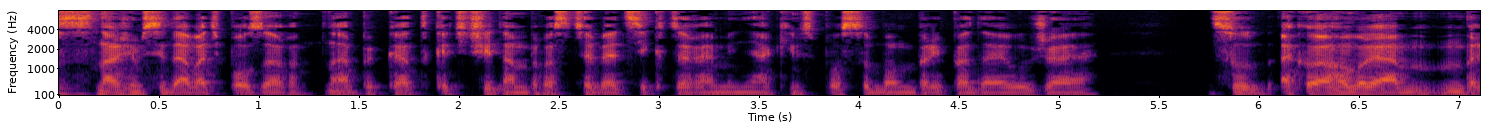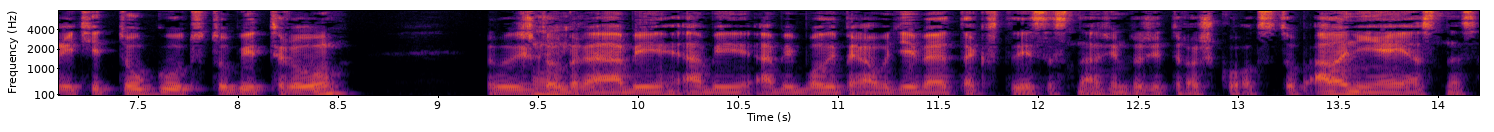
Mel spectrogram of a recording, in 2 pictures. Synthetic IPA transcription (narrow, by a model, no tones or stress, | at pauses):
sasnaʒimsid̪aːʋacpɔzɔɾna̰pɾiːklat̪kɛct͡ʃiːt̪ampɾɔscɛʋɛt͡sikt̪ɔɾɛ̰ːmiɲɛakimspʊɔsɔbɔmpɾipad̪ajuːʒɛ | suːakɔjaɦɔʋɔɾɪabɾicit̪uɡut̪ːuɡit̪ɾu | pɾiːliʒd̪ɔbɾɛːabia̰bia̰bibɔlipɾa̰ʊɟiʋɛːt̪akft̪ɛd̪ḭsasna̰ʒimd̪r̩ʒic̚t̪ɾɔ̰ʃkuɔ̰t̪st̪upʔalɛɲɪɛjasnɛsa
